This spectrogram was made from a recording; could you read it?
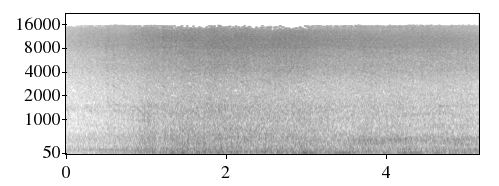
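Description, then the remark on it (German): Rough surf of the stormy sea between Northern Ireland and Scotland roars steadily with gusting wind buffeting the microphone, a dense, continuous wash of crashing waves that swells after the first second and stays loud throughout, with no voices. “Oben das stürmische Meer, unten die wetterfeste Tunnelröhre zwischen Nordirland und Schottland.”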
